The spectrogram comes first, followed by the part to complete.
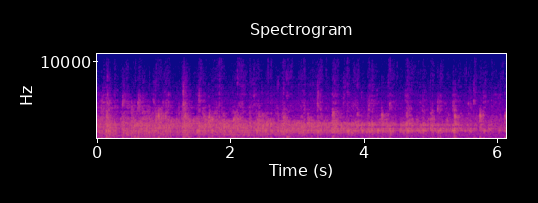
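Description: Audience applause: many hands clapping in a steady, even patter.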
